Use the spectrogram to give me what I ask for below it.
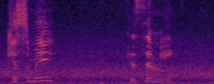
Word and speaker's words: Kissimmee: Kissimmee is how they pronounce it, I think.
